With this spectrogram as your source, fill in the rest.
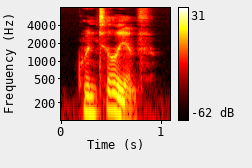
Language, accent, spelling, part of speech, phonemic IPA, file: English, US, quintillionth, adjective / noun, /kwɪnˈtɪl.i.ənθ/, En-us-quintillionth.ogg
- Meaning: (adjective) The ordinal form of the number one quintillion; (noun) 1. The person or thing in the quintillionth position 2. One of a quintillion equal parts of a whole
